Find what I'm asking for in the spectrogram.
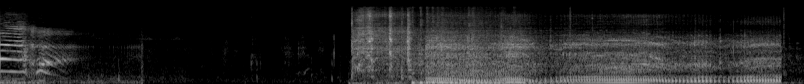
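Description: A motorcycle engine starts up and runs steadily at close range with some clatter, following a quiet gap after a brief voice.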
